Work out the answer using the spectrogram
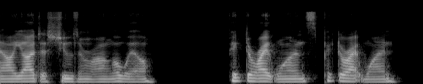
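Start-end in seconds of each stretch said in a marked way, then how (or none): none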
